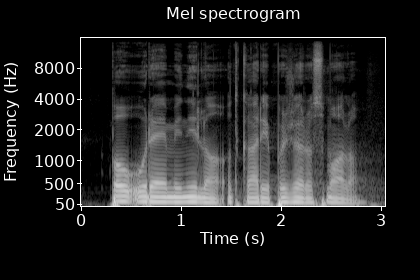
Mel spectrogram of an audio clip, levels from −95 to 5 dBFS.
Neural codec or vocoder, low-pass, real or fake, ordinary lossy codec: vocoder, 44.1 kHz, 128 mel bands every 256 samples, BigVGAN v2; 14.4 kHz; fake; none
